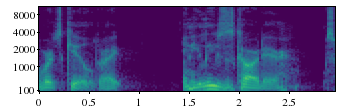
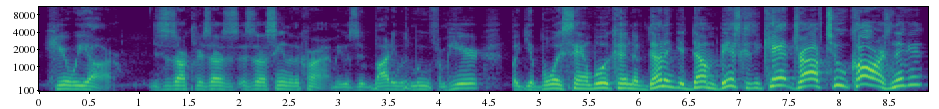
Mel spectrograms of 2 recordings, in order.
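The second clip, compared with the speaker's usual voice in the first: building rant; 4 semitones higher, 6 dB louder than usual. Retold or imitated. Detective laying out the crime to Gillespie, building to a loud angry shout. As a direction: build from explaining to yelling at the fool. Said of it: "He's like".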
